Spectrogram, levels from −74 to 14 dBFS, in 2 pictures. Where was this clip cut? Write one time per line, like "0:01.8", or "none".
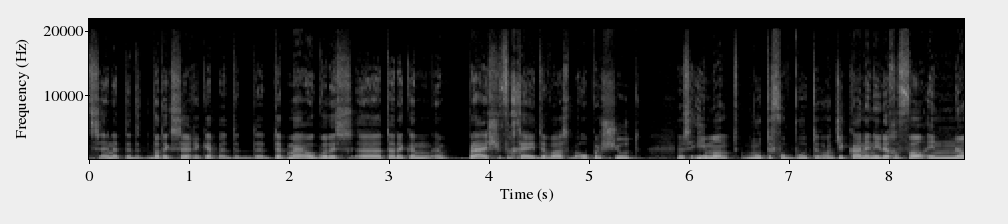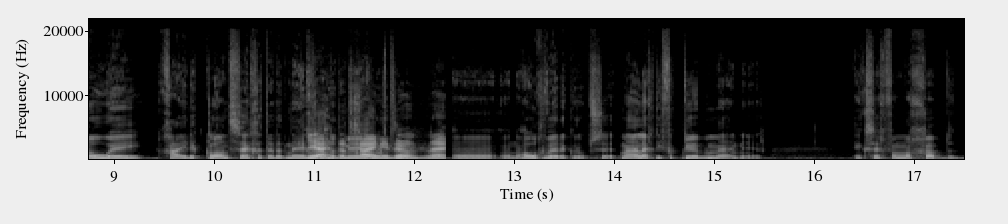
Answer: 0:05.8
0:12.3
